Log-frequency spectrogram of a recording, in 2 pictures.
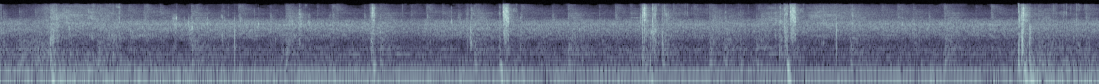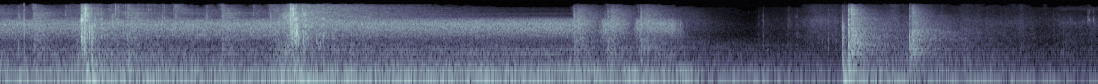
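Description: Dramatic background music under a run of sharp impacts, about one a second: an edged knuckle-duster stabbing and punching into a ballistics gel dummy. The music drops out near the end, and a few last thuds follow.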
